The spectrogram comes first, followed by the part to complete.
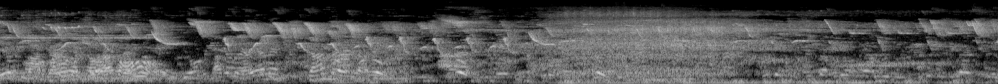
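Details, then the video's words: Canary trilling in quick chains of sharp downward-sweeping notes at the start and end, broken mid-way by a loud broadband rushing noise that masks the song. "trino de canario"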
